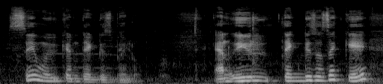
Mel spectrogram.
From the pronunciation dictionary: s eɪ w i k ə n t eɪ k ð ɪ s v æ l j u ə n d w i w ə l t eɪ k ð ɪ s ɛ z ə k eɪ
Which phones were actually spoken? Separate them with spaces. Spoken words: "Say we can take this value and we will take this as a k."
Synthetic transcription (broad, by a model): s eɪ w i k ə n t eɪ k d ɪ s b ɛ l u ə n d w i w ə l t eɪ k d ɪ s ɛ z ə k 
